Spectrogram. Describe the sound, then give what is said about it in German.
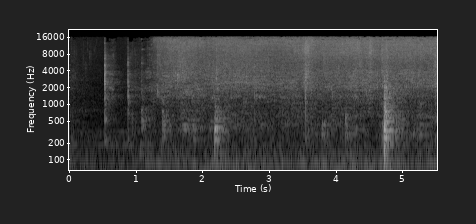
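A spoon stirs lobster pieces through hot sauce, making soft scraping and swishing over a constant sizzling hiss, with a few sharp knocks of the spoon against the pan. “Können wir vielleicht eher mit dem Löffel dann rühren, damit wir uns nicht die Hummerstückchen äh, kaputt machen.”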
